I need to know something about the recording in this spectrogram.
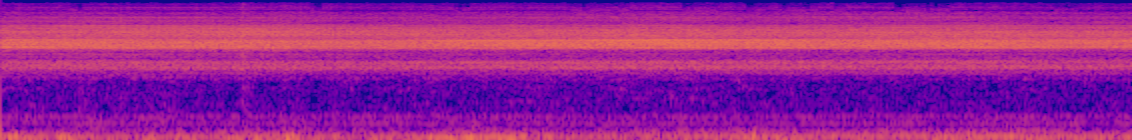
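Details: Cicadas singing in summer: a steady, unbroken shrill hiss, high-pitched and dense, holding the same level throughout, with a faint low rumble beneath.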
